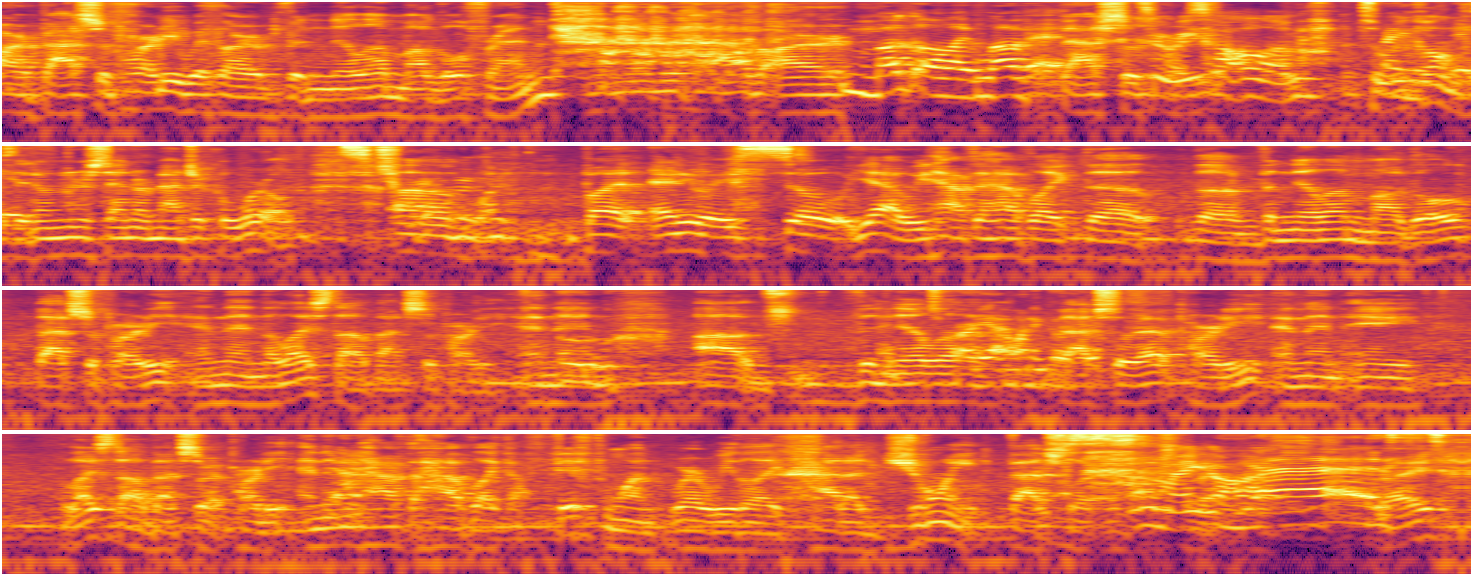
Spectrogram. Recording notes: Young Swingers Week Interviews Live from Hedonism II Negril. We got you covered in this SPECIAL behind the scene episode of Young Swingers® Week live from Hedonism II in Negril, Jamaica. We asked five wonderful couples into our room and got the lowdown on what they were doing, what they saw and what the energy was like at this lively event.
